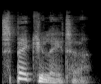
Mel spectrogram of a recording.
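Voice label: "speculator", English, British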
